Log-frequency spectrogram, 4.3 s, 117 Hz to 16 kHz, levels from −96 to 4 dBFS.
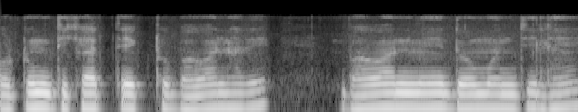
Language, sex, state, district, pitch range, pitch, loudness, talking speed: Chhattisgarhi, male, Chhattisgarh, Rajnandgaon, 130-140 Hz, 135 Hz, -16 LUFS, 180 wpm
